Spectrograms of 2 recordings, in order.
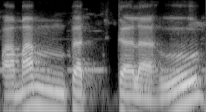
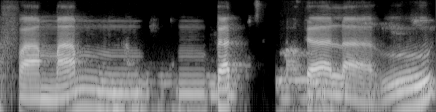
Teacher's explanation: nun sukun bertemu dengan huruf ba, bacaan iqlab, ya, dibaca membalik. Baknya dibaca mim dulu, ya, ada mim kecil berdiri, dibacanya famam baddalahu, dalnya dibaca double, ada tasdidnya.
